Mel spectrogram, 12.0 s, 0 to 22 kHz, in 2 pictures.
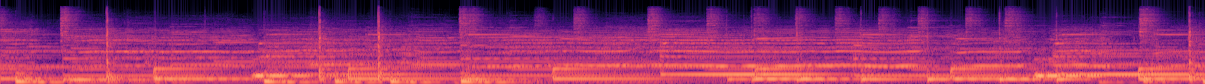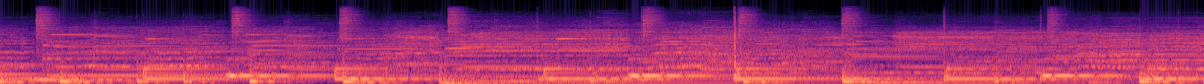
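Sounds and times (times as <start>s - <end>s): struck metallophone melody: 0.0s - 12.0s
hand drum strokes: 7.3s - 12.0s.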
